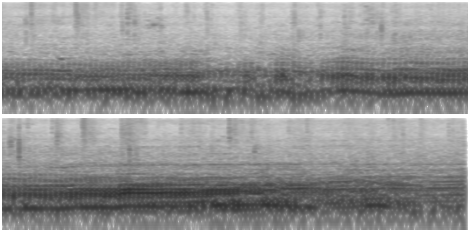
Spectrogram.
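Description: A motor vehicle engine running, getting louder about six seconds in and easing off near the end.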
